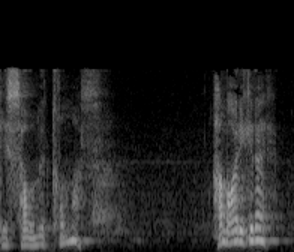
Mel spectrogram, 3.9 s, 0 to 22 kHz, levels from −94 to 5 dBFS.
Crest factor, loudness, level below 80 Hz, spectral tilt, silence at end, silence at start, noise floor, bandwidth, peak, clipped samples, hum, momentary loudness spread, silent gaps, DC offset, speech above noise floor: 20 dB; -36 LUFS; -84 dBFS; -3.5 dB/octave; 0.2 s; 0 s; -70 dBFS; 7.2 kHz; -18 dBFS; under 0.1%; none; 16 LU; none; under 0.1%; 34 dB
